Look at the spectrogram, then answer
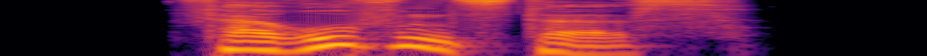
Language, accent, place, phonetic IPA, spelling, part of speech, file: German, Germany, Berlin, [fɛɐ̯ˈʁuːfn̩stəs], verrufenstes, adjective, De-verrufenstes.ogg
- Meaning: strong/mixed nominative/accusative neuter singular superlative degree of verrufen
